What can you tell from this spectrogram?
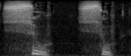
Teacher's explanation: Le cube est sous le cylindre, okay, le cube est sous le cylindre. Don't pronounce the final S, and then this OU combination of vowels is pronounced OU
